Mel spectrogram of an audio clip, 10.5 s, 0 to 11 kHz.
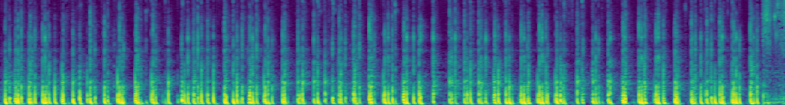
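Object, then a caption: Cardboard game box. Fingernails tap rapidly on the lid of a small printed "Geheimakte" cardboard game box held in the hand, about 66 quick, hollow taps in 10 seconds. Each tap is a short, dull, low-heavy thud with almost no ring, and the steady, fast rhythm runs throughout.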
